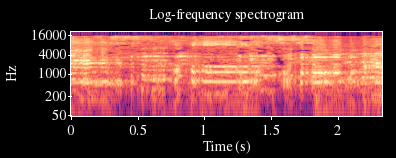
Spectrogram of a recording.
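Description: A 'G-Major' audio effect: several pitch-shifted copies of a sound stacked on top of each other, so that many pitches sound at once and shift together in short choppy steps.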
